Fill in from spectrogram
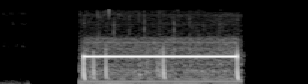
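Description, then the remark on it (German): A single steady electronic beep about a second long, loud and clear, a telephone answering machine tone before a message, with no speech, followed by silence. “Jetzt hörst du die erste Nachricht am Telefon.”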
